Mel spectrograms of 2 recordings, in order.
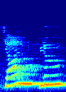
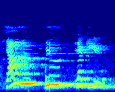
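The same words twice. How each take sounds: First: Louder, slow drawn-out call of the name; camp cheer. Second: Slow sung chant of the name; camp chant. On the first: Speaker rallies the audience with the camp name, called out slowly. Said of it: "camp name called out". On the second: Speaker leads the room in the camp chant, sung slowly. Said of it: "camp name chanted". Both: Acted.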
